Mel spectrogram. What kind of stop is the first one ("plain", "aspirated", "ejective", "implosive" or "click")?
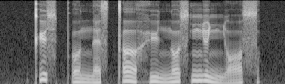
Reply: ejective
